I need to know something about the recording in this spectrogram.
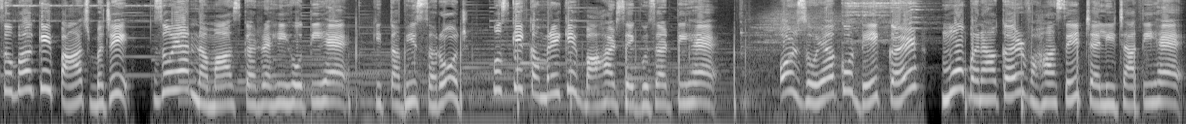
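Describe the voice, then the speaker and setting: A woman narrates a scripted story in a high voice. She takes her time with each sentence, and music plays clearly behind her. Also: lively intonation, slow pace.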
